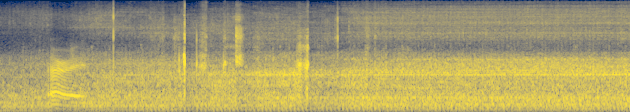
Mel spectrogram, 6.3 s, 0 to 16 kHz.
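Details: Restored 1946 Willys CJ2A Jeep, out of gear. It starts after a few catches, then settles into a smooth, steady idle with no knocking or ticking; sounds healthy.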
